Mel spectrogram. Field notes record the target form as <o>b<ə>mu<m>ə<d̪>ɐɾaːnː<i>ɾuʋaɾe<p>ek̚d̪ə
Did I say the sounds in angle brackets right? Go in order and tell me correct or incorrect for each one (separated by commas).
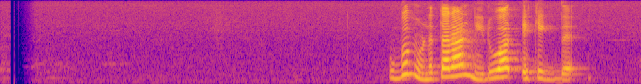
incorrect, correct, incorrect, incorrect, correct, incorrect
